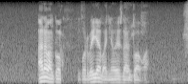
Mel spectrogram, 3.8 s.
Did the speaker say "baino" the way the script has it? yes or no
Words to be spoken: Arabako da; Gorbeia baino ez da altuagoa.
yes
